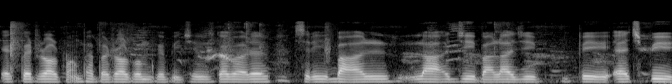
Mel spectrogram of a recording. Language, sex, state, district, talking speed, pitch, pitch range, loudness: Hindi, male, Bihar, West Champaran, 170 wpm, 125 Hz, 120-125 Hz, -19 LUFS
